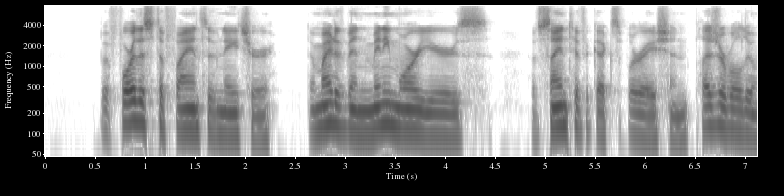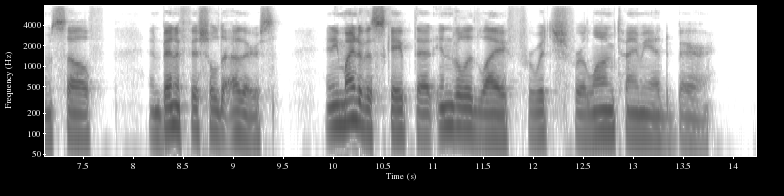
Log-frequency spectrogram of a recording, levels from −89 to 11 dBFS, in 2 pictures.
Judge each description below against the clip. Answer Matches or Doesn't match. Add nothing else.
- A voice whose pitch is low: Matches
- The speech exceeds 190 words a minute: Doesn't match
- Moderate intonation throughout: Matches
